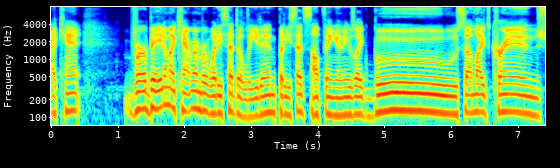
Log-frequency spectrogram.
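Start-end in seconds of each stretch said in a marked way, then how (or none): none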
